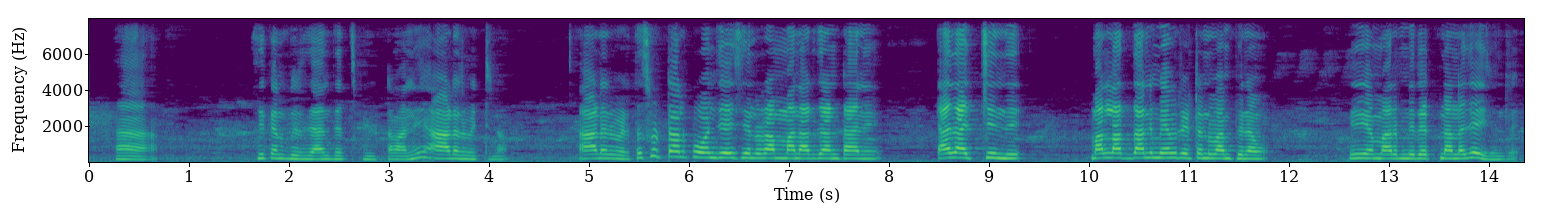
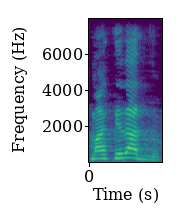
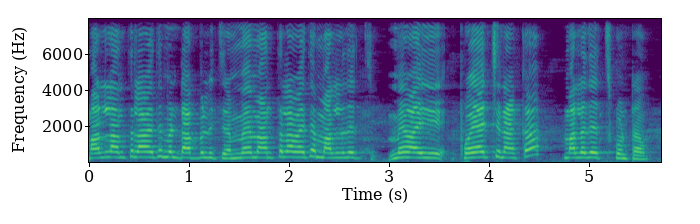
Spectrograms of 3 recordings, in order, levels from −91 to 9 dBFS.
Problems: none marked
